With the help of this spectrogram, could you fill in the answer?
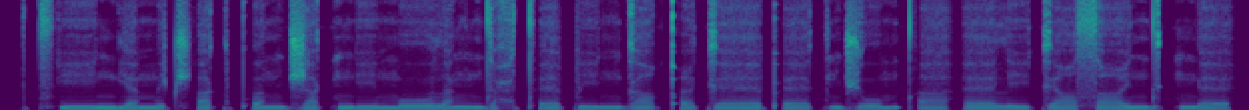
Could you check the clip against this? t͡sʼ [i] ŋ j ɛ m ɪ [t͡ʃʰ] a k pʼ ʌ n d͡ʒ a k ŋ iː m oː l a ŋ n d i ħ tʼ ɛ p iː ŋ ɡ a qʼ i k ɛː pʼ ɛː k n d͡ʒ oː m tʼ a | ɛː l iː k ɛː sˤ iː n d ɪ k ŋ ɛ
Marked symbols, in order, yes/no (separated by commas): no, no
